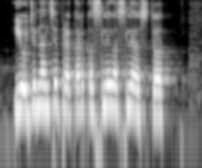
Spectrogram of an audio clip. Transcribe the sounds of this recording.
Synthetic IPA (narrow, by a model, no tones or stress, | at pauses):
jod͡ʑnãnt͡sepɾəkaɾkəslekəsleəst̪at̪̚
